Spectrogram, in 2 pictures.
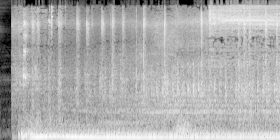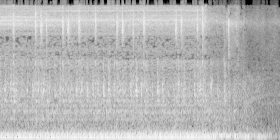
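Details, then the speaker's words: Subaru about an hour after a dealership oil change, driver first heard a weird ticking: heavy, deep knocking pounding through the engine note, harsh and loose; rod knock from a spun rod bearing. "And that's when we got to experience um our first spun rod bearing. And I'll play this video now so y'all can hear how absolutely god awful the sound was."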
